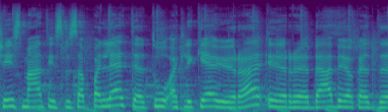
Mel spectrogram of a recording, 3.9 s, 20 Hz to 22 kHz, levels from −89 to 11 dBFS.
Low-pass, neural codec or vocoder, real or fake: 19.8 kHz; vocoder, 44.1 kHz, 128 mel bands every 256 samples, BigVGAN v2; fake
